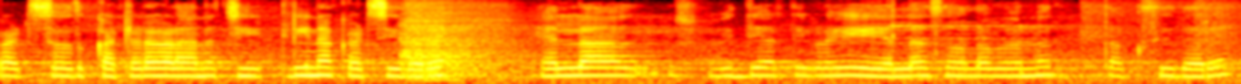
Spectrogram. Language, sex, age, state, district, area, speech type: Kannada, female, 18-30, Karnataka, Chitradurga, urban, spontaneous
